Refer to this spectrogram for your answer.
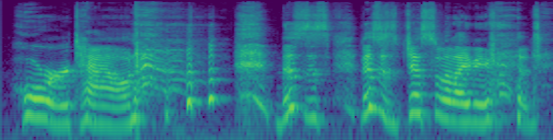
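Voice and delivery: loud laughing glee; laughing delight. Real, not acted.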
